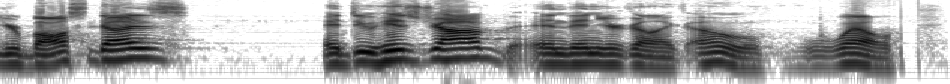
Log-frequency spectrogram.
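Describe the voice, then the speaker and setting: Intonation runs lively in this voice with a Southern US accent. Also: man. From US South (West Louisiana). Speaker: youth pastor. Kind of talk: sermon. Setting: church with congregation. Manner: fast; casual, tangential.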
